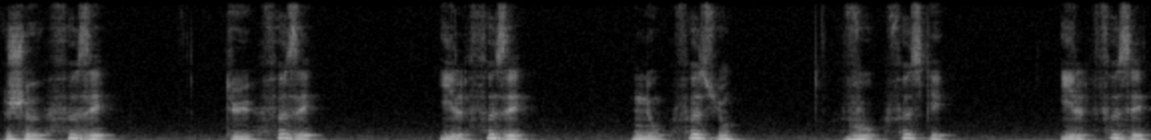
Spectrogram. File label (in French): Verbe faire imparfait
